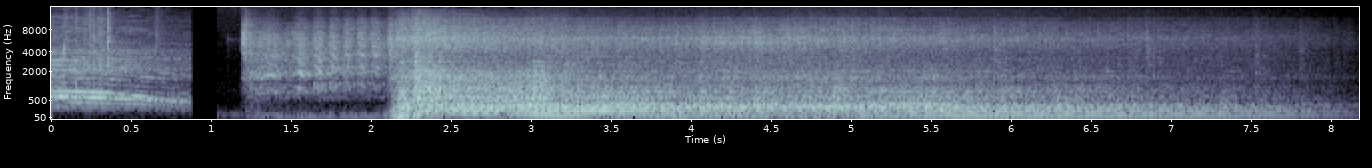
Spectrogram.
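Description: A car engine starts suddenly about two seconds in, then runs with a steady low note and fades out near the end. Before it, a falling pitched sweep cuts off about a second in.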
